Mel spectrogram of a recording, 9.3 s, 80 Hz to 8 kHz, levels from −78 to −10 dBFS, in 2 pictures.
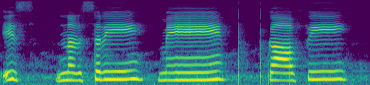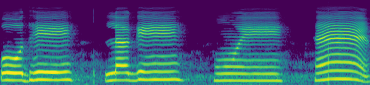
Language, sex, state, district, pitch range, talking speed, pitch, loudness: Hindi, female, Punjab, Fazilka, 250-275 Hz, 50 wpm, 260 Hz, -13 LUFS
